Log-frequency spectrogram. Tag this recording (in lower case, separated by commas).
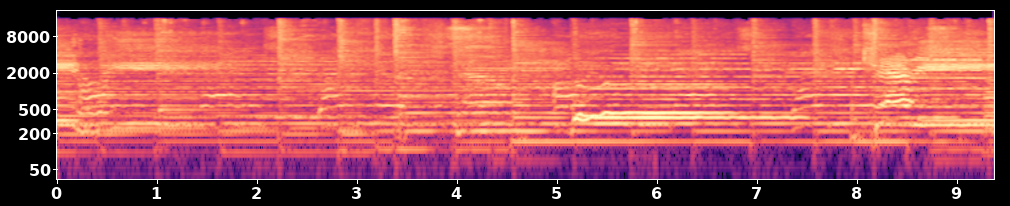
tender music, music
